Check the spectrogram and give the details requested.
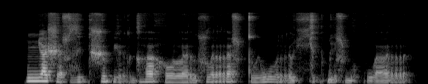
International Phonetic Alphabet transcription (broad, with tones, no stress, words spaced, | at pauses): ɲa˦ ʃɐ˨ɬzi˦k ʃɵ˦ pʲɵ˨rɡʱɐ˦˨ ho˨lɐ˨rsʷa˦ rɐ˦ɬtʷi˨˦wu˦˨ rɵ˨ ça˦kɓi˨ɬ bo˨kwɐ˨˦r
